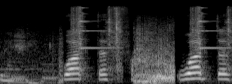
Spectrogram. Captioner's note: lion roar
